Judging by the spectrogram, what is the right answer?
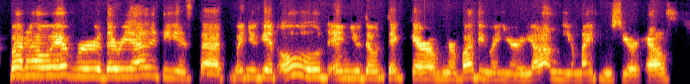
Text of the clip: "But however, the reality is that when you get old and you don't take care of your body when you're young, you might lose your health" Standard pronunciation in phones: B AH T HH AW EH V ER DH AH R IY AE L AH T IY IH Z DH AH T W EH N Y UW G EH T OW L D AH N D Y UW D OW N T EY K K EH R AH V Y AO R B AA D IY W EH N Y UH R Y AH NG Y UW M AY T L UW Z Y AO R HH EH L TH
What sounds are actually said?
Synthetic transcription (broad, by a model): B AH T HH AW EH V ER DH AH R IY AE L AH T IY IH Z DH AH T W EH N Y UW G EH T OW L D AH N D Y UW D OW N T EY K K EH R AH V Y AO R B AA D IY W EH N Y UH R Y AH NG Y UW M AY T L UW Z Y AO R HH EH L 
